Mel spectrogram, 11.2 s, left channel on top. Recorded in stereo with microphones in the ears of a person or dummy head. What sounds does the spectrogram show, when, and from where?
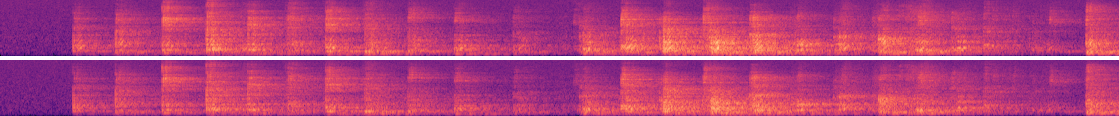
0.7 s footsteps: 20° right (ahead or behind), 5.5 m; by 11.0 s 5° left (ahead or behind), 11 m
